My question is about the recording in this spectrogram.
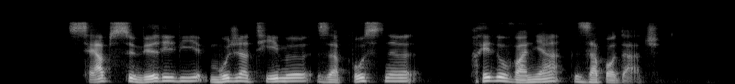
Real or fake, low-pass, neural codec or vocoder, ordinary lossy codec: fake; 7.2 kHz; codec, 16 kHz, 0.8 kbps, ZipCodec; AAC, 64 kbps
